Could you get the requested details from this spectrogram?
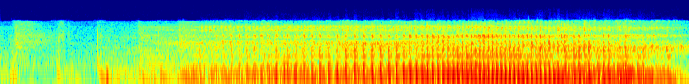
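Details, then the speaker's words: Snoring clip played to open a TV health segment on snoring and obstructive sleep apnea: one loud, rattling, low-pitched snore swelling over about three seconds as throat tissue vibrates on inhalation. "相信你们还有电视机前的各位观众朋友们都听出来了，是什么声音啊？打呼噜。"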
